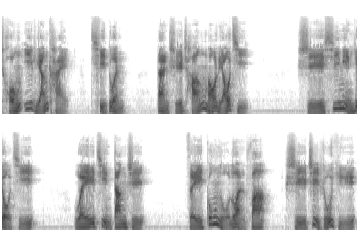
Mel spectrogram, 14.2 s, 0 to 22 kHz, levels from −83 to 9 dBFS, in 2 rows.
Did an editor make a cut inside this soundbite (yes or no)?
no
